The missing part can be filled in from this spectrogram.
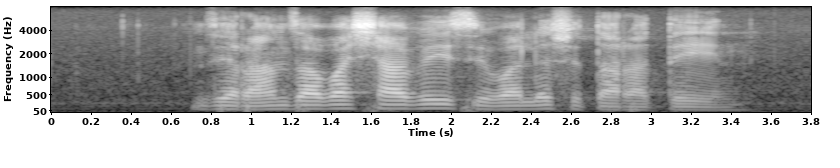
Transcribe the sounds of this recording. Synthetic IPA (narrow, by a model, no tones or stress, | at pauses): nd͡ziɾ̤and͡zaβaʃaβisiβaleʂitaɾateːni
